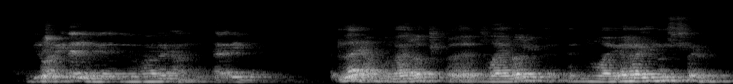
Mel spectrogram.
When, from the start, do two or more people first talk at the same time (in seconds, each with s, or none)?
none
